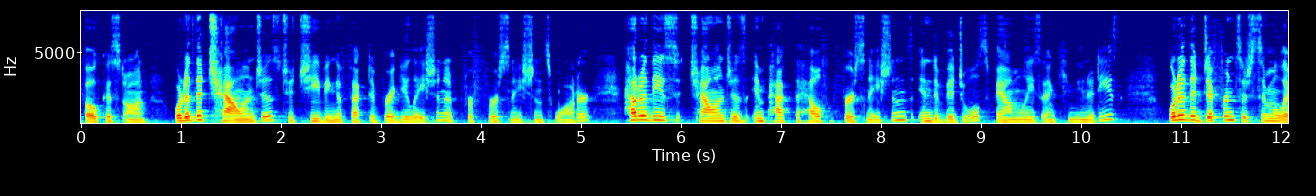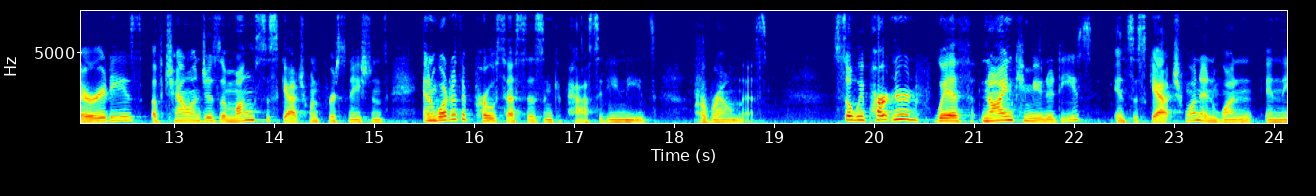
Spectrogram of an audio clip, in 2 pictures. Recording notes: This episode is based on a keynote presentation. At the fourth annual “Create H2O” First Nations Water Research Conference, organized by the University of Manitoba’s Centre for Human Rights Research.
